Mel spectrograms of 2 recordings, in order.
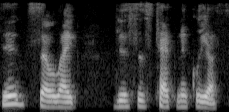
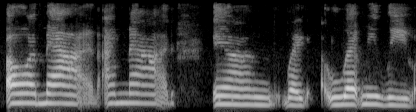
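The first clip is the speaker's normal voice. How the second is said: higher, whiny mock sulk; mock tantrum; 5 semitones higher, slower than usual. Mocking Hat Daddy storming off in a tantrum, whiny and higher. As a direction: play the offended old man, sulky and slow.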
